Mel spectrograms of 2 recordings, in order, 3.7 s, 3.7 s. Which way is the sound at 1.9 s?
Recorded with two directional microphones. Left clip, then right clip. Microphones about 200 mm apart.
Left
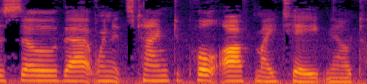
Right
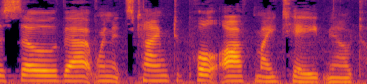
40° right (ahead or behind).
